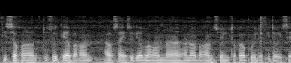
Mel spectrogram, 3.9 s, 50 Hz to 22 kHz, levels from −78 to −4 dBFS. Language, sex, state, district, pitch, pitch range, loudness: Assamese, male, Assam, Sonitpur, 105 Hz, 100-105 Hz, -19 LUFS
